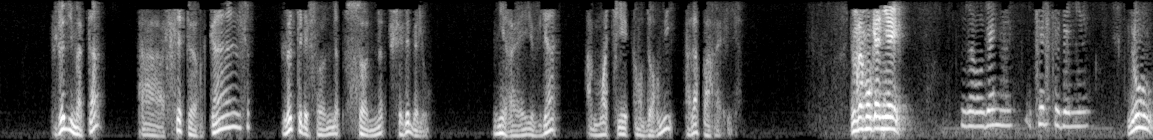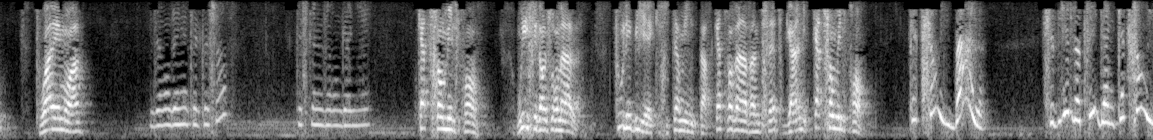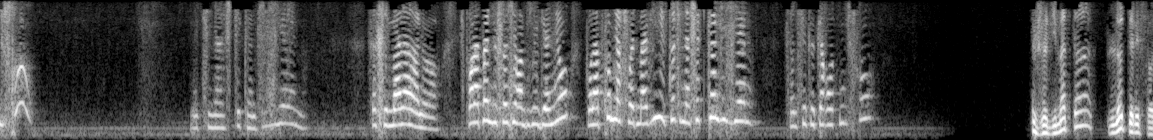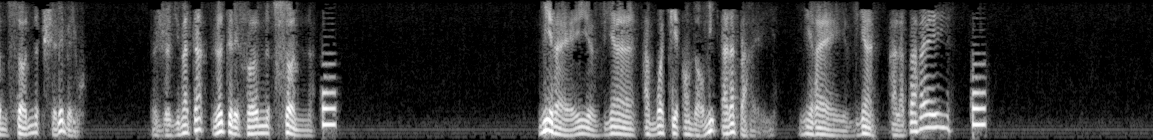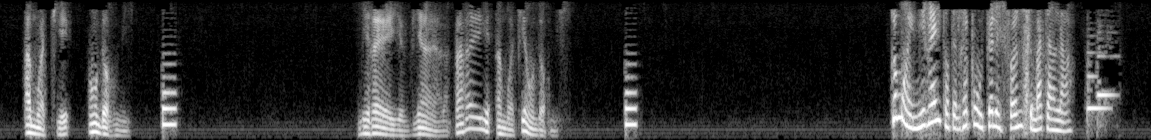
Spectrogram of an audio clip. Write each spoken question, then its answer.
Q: Comment est Mireille quand elle répond au téléphone ce matin-là?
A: Elle est à moitié endormie.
